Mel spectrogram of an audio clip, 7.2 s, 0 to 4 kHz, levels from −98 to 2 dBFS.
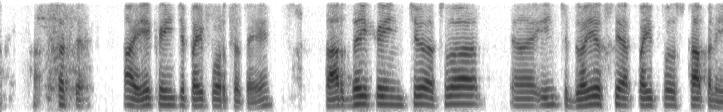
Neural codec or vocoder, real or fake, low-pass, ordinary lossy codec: none; real; 3.6 kHz; none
